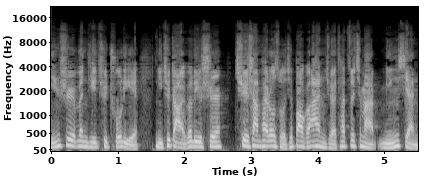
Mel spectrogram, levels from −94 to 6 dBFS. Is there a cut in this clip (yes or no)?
yes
